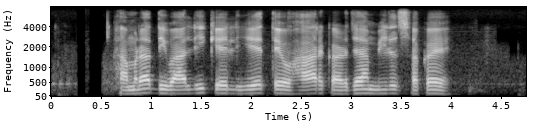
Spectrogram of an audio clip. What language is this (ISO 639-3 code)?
mai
